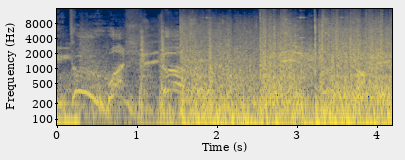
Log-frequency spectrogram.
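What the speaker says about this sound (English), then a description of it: "He has a chain gun that will actually give you recoil" A chain gun firing in a video game, a dense continuous burst of rapid shots after a few whooshing game effects, loud and close.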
